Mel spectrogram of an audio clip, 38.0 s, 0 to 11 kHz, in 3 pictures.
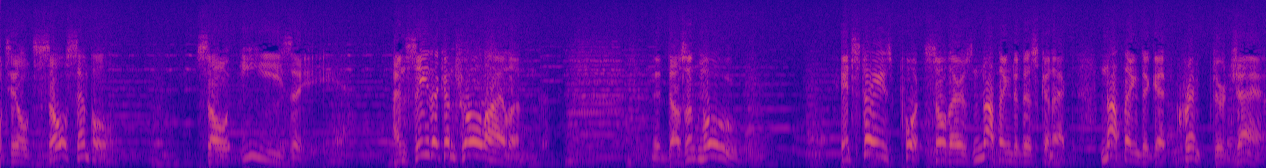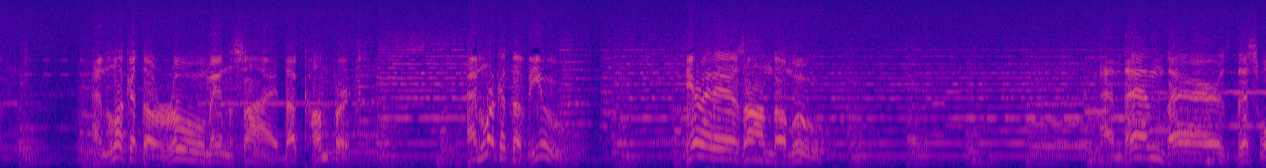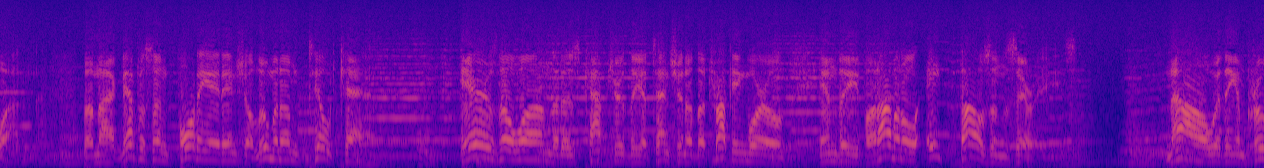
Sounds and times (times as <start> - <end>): Speech: 0.0 - 1.2, 2.0 - 5.4, 6.5 - 7.5, 8.4 - 12.8, 13.6 - 16.3, 17.3 - 18.4, 19.5 - 21.0, 23.6 - 25.6, 26.2 - 29.1, 29.9 - 36.1, 37.0 - 37.9
Music: 0.0 - 37.9.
